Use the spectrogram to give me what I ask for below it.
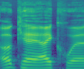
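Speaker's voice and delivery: normal talking voice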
